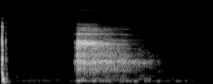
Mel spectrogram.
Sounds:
Sigh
